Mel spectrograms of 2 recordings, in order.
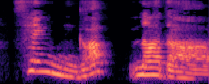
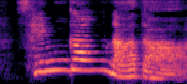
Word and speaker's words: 생각나다: 생각나다, 니은이나 미음 앞에 있는 기역 받침은 이응 소리로 발음돼서 생각나다 라고 발음하지 않고 생각나다 라고 발음하기 때문에 생강과 발음이 똑같은 것을 이용해서 농담을 한 거예요.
